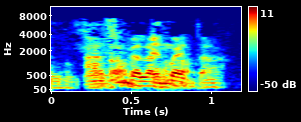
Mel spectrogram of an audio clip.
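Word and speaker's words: Azpilicueta: You know, he took a half chance and then he sat down he sat down Mendy and Aspilicueta. I might have butchered that. – Aspilicueta, yeah.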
